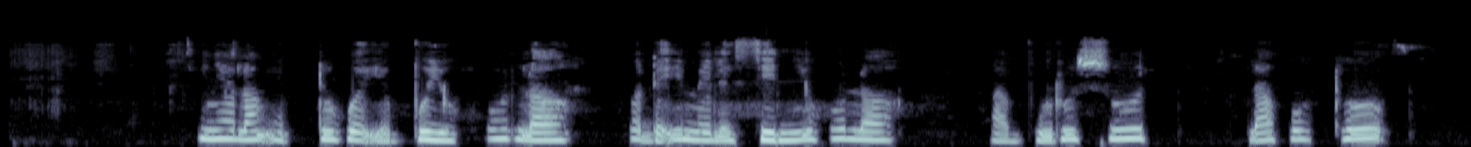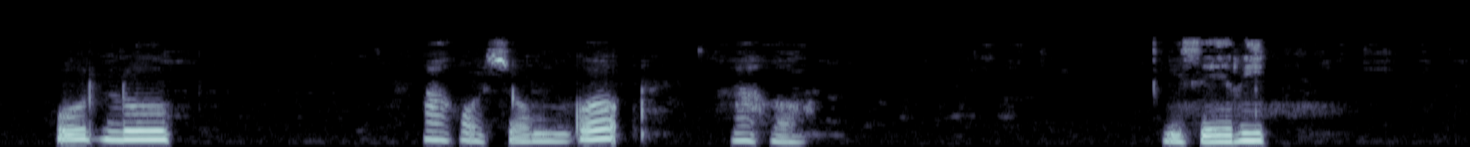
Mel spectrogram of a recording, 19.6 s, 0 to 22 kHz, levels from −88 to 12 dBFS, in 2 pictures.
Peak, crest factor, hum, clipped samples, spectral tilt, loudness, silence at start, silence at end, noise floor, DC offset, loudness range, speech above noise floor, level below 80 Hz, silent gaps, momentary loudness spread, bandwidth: 0 dBFS; 16 dB; none; under 0.1%; -7 dB/octave; -15 LUFS; 1.3 s; 1.35 s; -80 dBFS; under 0.1%; 7 LU; 66 dB; -62 dBFS; none; 13 LU; 7.2 kHz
